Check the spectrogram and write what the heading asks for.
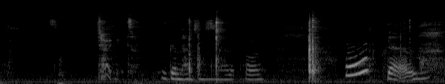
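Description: A girl's voice making short unworded sounds, with a few sharp clicks, over a steady low hum.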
